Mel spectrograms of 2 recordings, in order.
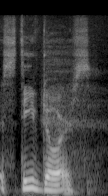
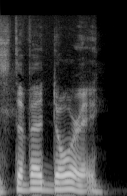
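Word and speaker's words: stevedore: That's what they call themselves in The Wire, Steve Dores. – It's been a long time since I saw that season. – That's where I learned how to pronounce it correctly, actually. – Instead of Steved Dore.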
